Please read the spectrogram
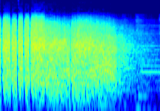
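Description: Cartoon explosion sound effect: a sudden loud blast with rapid crackling that fades after about a second and a half.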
